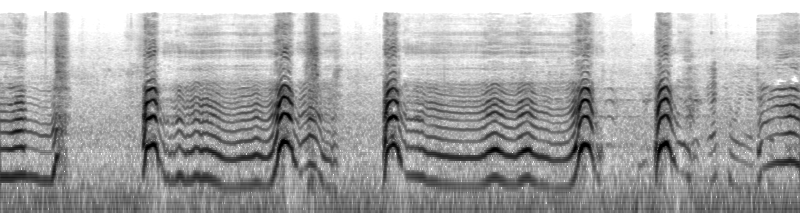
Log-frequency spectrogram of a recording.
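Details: Excited dog Gem going crazy over a squirrel, letting out long quavering whines punctuated by sharp, loud yelps every second or two, the pitch sliding up and down throughout.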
